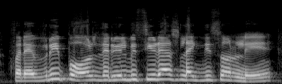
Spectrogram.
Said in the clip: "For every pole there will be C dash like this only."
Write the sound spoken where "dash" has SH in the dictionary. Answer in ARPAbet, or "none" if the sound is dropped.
S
